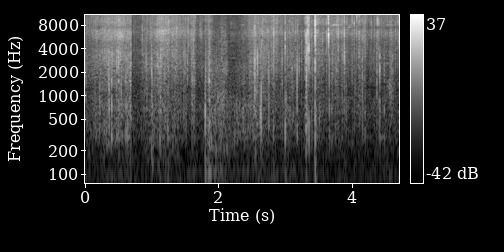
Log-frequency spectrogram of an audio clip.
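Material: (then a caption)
Chalk. Hands squeeze, scoop and crumble handfuls of crushed blue and pink dyed gym chalk powder with small chunks in a container. The result is a dense, continuous crunching and crackling, with sharp bright snaps standing out from the gritty texture.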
